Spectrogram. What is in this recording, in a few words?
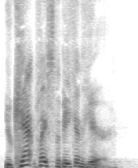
Invalid Placement, CTF Announcer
